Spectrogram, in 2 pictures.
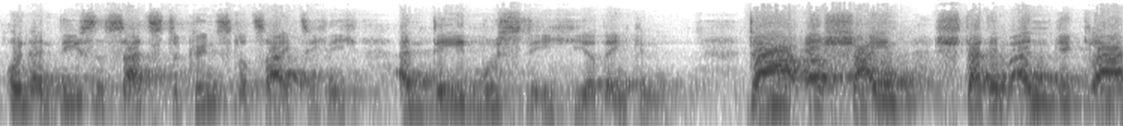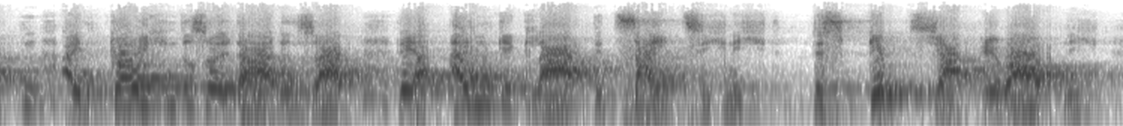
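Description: A man's voice: high-pitched, lively intonation, a little slow, darkish tone. A man preaching a sermon, retelling a story vividly and acting out the voices of its characters. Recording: echoey church hall with long reverb.

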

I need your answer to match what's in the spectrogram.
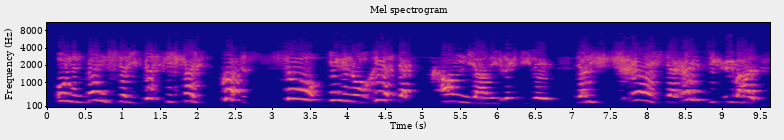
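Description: A man's voice: very high voice, sharp tone, lo-fi sound. A man preaching a sermon as a pastor, impassioned and often crying out, in an old distant hall recording. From partly Swabian. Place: large hall with audience.

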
